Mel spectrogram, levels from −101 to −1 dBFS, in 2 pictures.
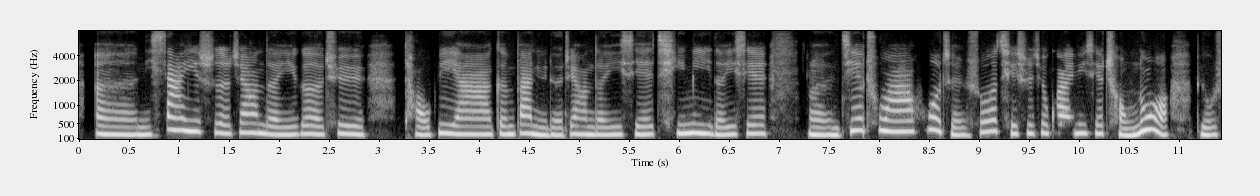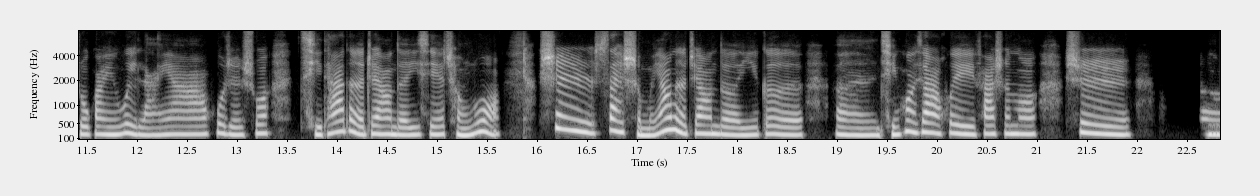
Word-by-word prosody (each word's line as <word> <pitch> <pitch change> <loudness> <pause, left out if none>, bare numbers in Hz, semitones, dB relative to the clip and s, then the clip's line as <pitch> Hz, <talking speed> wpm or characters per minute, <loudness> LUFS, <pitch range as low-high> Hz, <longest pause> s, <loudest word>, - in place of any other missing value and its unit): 呃， 205 -2 +2
你 200 0 +2
下 325 - +1
意 295 -1 +4
识 260 -2 -6
地 235 -2 -1
这 260 - -5
样 255 -2 +1
地 210 -2 0
一 205 +1 0
个 225 -1 -1
去 215 -1 -1 0.3
逃 195 -2 -2
避 240 +2 +1
啊， 210 -1 +1
跟 215 0 0
伴 235 -1 +2
侣 200 -2 +3
的 190 0 -1
这 205 - -8
样 210 -1 +1
的 200 -1 0
一 205 +1 0
些 210 0 -2
亲 235 +3 0
密 240 -2 +3
的 200 -1 -1
一 215 - 0
些， 230 +1 -3 0.4
呃， 195 -1 +3
接 310 - -1
触 315 +1 -2
啊， 285 -1 +3
或 335 +1 -1
者 195 -6 -2
说 275 +10 -2
其 235 -4 -3
实 235 +1 -4
就 245 0 -4
关 240 0 -2
于 235 - +1
一 - - 0
些 230 -1 -4
承 195 -2 +1
诺， 295 -6 +5 0.3
比 210 - -8
如 195 +1 +1
说 210 +1 -2
关 215 -1 0
于 205 - +3
未 230 0 +1
来 195 0 -2
啊， 215 0 -1
或 240 -1 -4
者 200 -1 -1
说 235 +4 -3 0.3
其 205 -2 -1
他 265 +7 +1
的 265 -9 +1
这 225 +3 -2
样 215 -1 +2
的 195 -1 +1
一 200 - 0
些 210 +1 -2
承 200 -1 +1
诺， 245 -4 +1 0.4
是 310 -9 +2
在 280 +4 +1
什 200 -6 +3
么 185 +2 +2
样 320 +6 +3
的 270 -7 +3
这 235 - -3
样 225 -1 +2
的 200 -2 0
一 195 +1 0
个， 200 -2 -1 0.3
呃， 190 -2 +1
情 205 +2 -1
况 280 +2 +1
下 255 -2 +2
会 230 -3 +1
发 225 +1 -1
生 225 +1 -1
呢？ 220 0 0 0.3
是， 220 -6 +1 0.7
呃， 210 - -10
220 Hz, 230 characters per minute, -19 LUFS, 205-245 Hz, 0.7 s, 诺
